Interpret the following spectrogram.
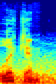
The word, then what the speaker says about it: lichen: The walls are damp, slick, and coated with phosphorant lichen. Lichen is how you say that word.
